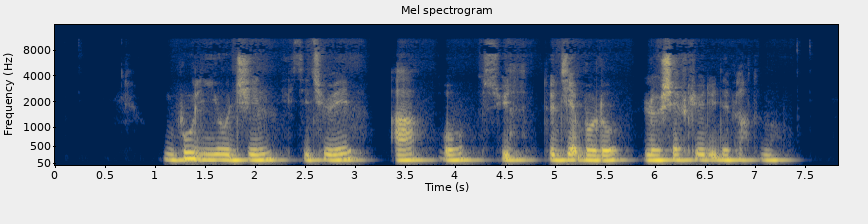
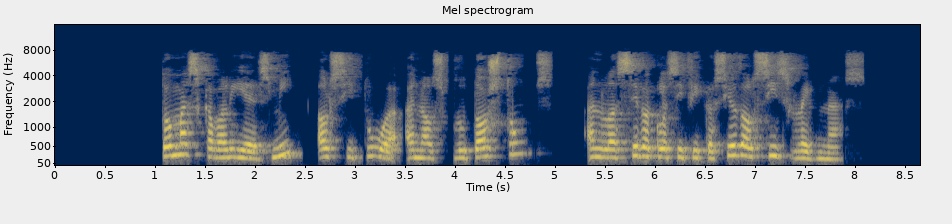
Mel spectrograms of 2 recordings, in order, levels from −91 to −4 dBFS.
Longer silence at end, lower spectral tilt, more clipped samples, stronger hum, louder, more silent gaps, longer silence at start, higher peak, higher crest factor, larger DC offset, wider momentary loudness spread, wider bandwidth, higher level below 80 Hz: second, 0.45 s vs 0.6 s; first, -6.5 dB/octave vs -4.5 dB/octave; neither; neither; about the same, -17 LUFS vs -17 LUFS; second, none vs 2.54-2.62 s, 4.99-5.28 s; about the same, 1.1 s vs 1.1 s; about the same, -2 dBFS vs -2 dBFS; about the same, 14 dB vs 16 dB; neither; about the same, 10 LU vs 10 LU; first, 10.5 kHz vs 8.2 kHz; about the same, -56 dBFS vs -58 dBFS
